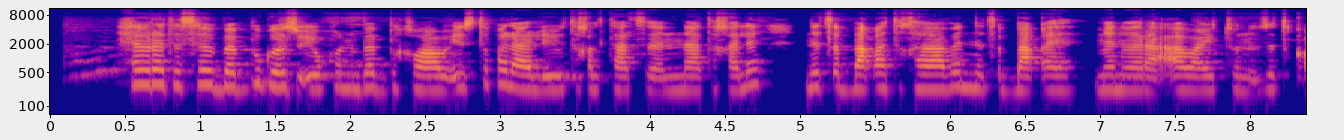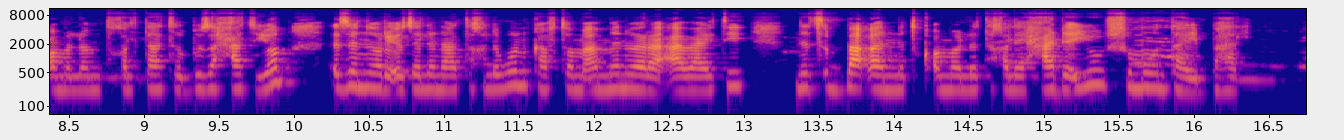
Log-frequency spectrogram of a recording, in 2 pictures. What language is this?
Tigrinya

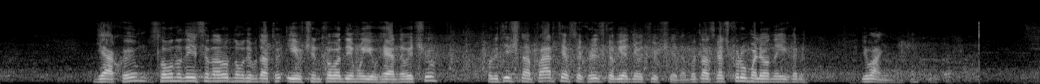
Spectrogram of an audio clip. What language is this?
Ukrainian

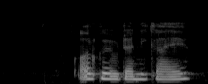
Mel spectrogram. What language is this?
Nepali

